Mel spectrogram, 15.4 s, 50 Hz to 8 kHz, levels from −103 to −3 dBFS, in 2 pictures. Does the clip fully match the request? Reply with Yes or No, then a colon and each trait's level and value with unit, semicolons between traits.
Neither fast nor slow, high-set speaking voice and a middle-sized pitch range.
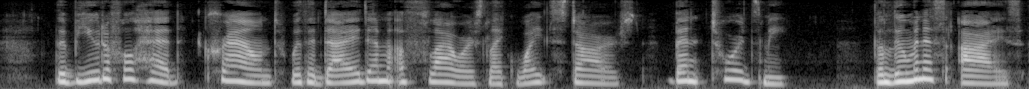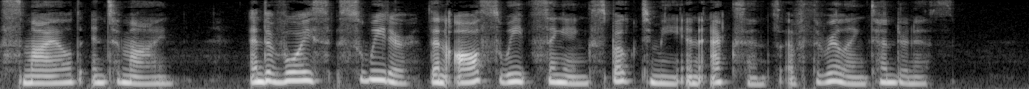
Yes: average, 145 wpm; high, 210 Hz; average, 4.0 semitones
